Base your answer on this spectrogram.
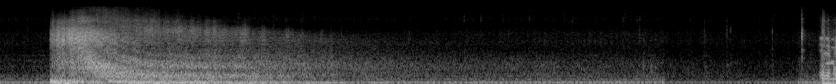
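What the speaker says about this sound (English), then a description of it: "Enemy tank destroyed." A tank gun firing in the Steel Beasts simulator: one sudden loud blast with a hissing, rumbling explosion that slowly decays into a long low roar, followed by steady engine rumble and a faint thump near the end, with no talking.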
